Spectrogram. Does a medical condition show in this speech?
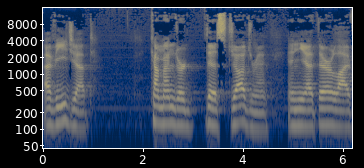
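Yes: slowed speech, swallowing problems; reading down about 30 words per minute last year, 50 over two years.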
